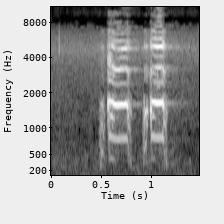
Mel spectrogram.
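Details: Hen calling for a male: two loud, nasal, ringing 'ka-taak' notes in quick succession over a faint steady background hiss.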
